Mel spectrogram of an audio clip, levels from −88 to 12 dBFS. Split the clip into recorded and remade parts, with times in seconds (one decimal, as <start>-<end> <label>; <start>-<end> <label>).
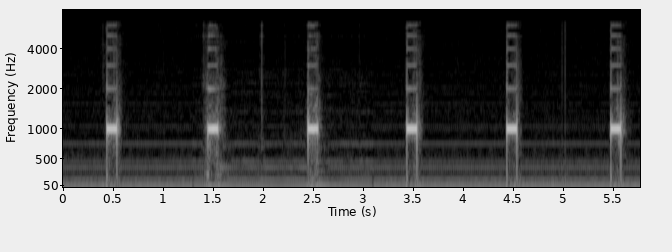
0.0-1.3 recorded; 1.3-3.1 remade; 3.1-5.8 recorded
